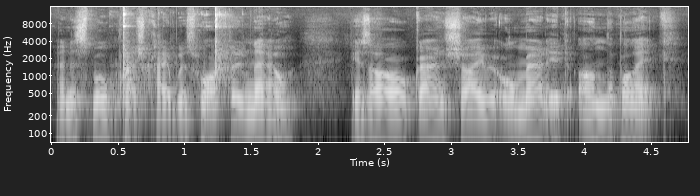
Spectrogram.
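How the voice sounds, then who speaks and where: A British man giving a casual hands-on demonstration as a hobbyist, in a halting, matter-of-fact way. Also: medium pitch, steady tone, dark tone. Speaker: hobbyist presenter. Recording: noticeable background noise.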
